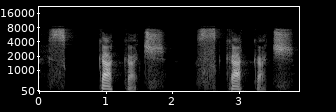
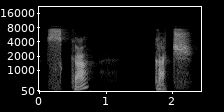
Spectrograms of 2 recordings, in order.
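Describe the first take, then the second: First: "Skakat" joined, loud stress on first ka; paroxítona. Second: "Ska, kat" split into two syllables with a long pause; divisão silábica. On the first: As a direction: say "Skakat" as one word, SKA-katch, with tch glued on. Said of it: "a pronúncia dela como sendo uma paroxítona". ("Skakat" numa palavra, tônica no primeiro ka) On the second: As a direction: break after "Ska", then "kat" ending in tch. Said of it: "na divisão silábica". ("Ska... kat" sílaba por sílaba) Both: Shown as a demonstration.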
